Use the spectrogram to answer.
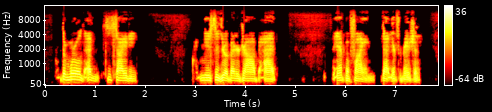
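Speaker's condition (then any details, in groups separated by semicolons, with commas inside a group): Muscular dystrophy; ventilator breathing sounds audible while speaking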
